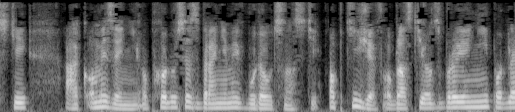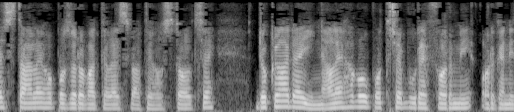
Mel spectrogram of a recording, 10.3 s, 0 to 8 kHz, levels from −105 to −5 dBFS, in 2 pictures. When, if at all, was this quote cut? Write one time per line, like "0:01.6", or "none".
0:03.2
